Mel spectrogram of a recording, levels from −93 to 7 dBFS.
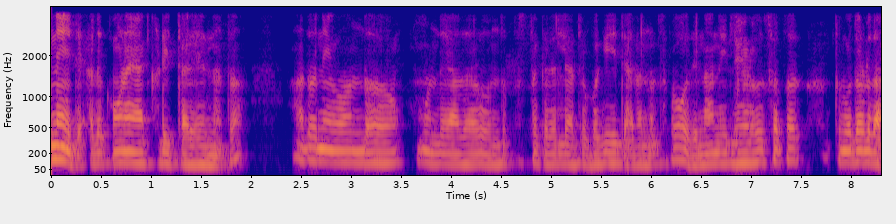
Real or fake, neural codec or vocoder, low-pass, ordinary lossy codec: fake; vocoder, 44.1 kHz, 128 mel bands, Pupu-Vocoder; 3.6 kHz; none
